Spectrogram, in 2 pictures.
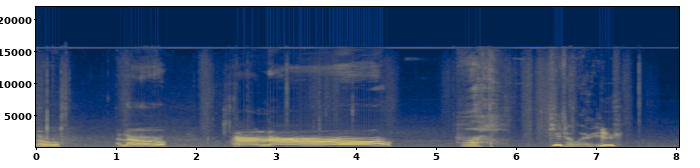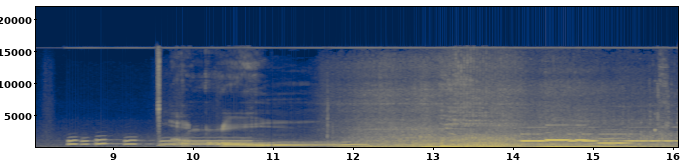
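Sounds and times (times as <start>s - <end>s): music with low bass notes: 11.7s - 16.0s.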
